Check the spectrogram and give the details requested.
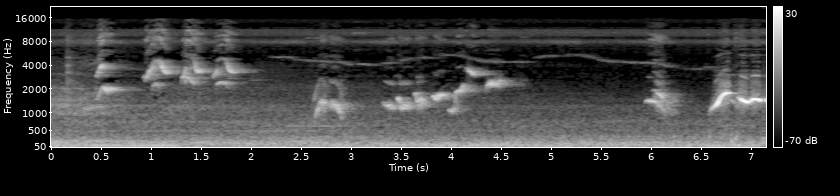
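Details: White-rumped shama giving scattered, varied whistled notes and short slurred phrases with gaps between them, some clipped and chirpy, others falling. A louder, sweeping whistle closes the sequence over a low background hum.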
